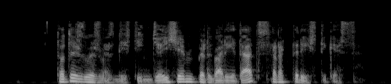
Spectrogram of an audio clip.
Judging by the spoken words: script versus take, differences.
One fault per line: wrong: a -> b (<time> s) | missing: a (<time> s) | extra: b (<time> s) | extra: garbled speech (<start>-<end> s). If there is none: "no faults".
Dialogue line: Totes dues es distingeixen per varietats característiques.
no faults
